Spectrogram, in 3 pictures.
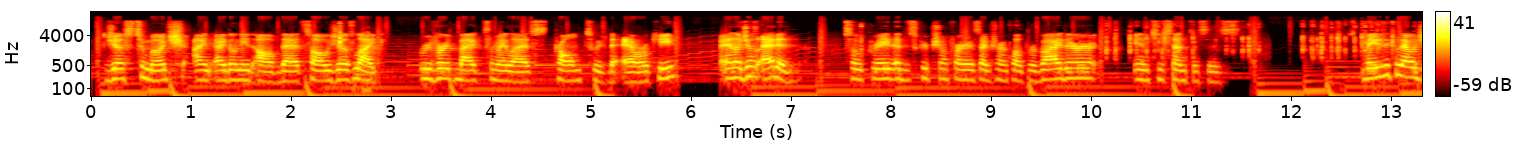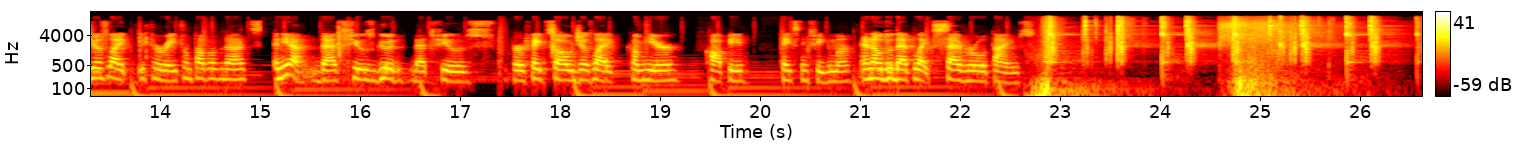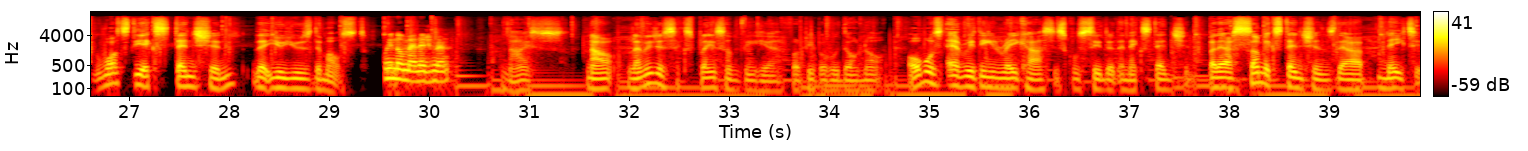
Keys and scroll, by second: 2.5 Up.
